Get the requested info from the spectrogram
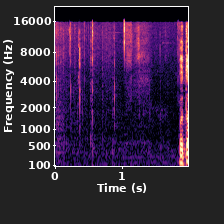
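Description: Quiet pause with a few faint, scattered small clicks, then a man's voice starts near the end.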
